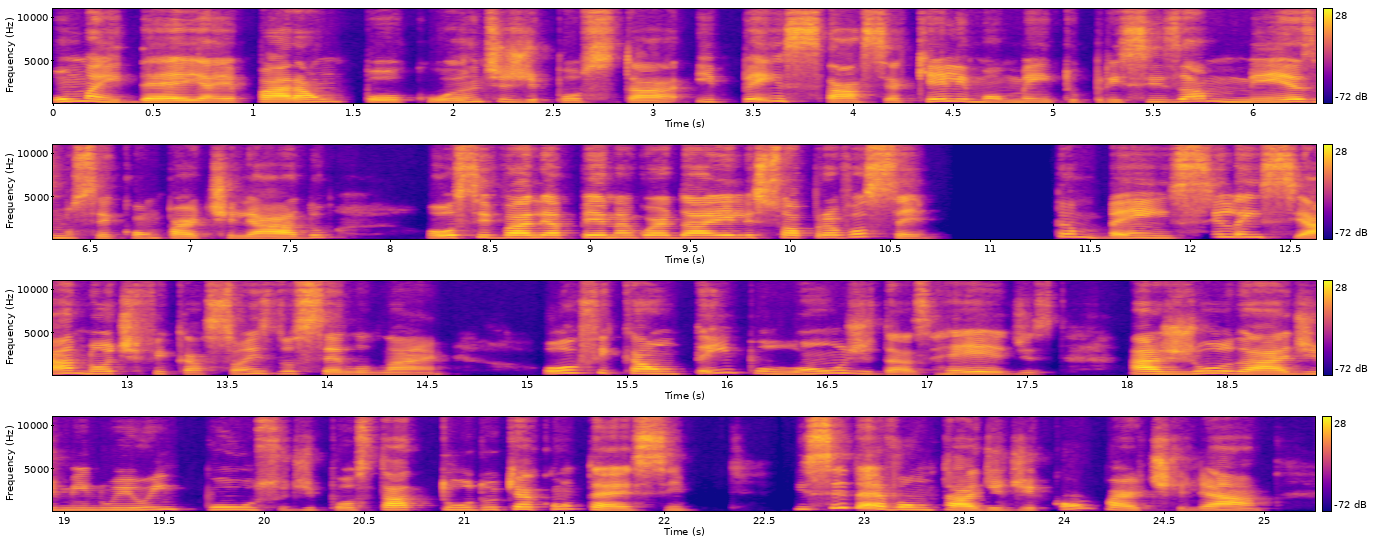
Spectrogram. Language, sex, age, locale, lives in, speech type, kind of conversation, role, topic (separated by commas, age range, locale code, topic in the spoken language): Portuguese, female, 30-34, pt-BR, Spain, read, expert-assistant, expert, Quais são os impactos das redes sociais nas amizades hoje em dia?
